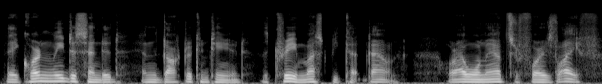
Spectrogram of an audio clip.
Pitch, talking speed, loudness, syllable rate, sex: 115 Hz, 200 wpm, -19 LUFS, 5.6 syllables/s, male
